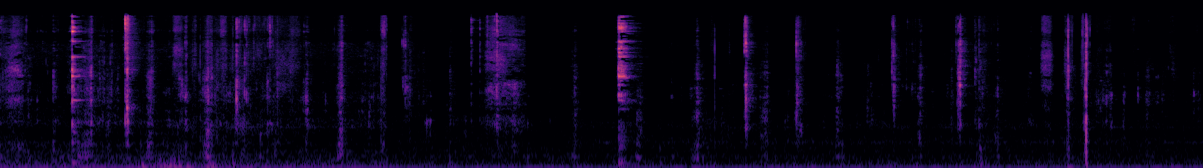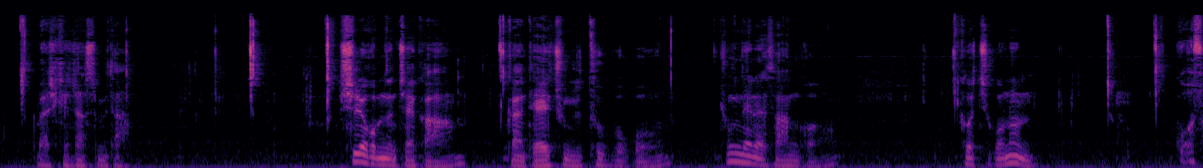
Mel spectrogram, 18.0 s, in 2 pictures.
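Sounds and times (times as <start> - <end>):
person chewing food: 0.0 - 11.6, 16.8 - 17.8.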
